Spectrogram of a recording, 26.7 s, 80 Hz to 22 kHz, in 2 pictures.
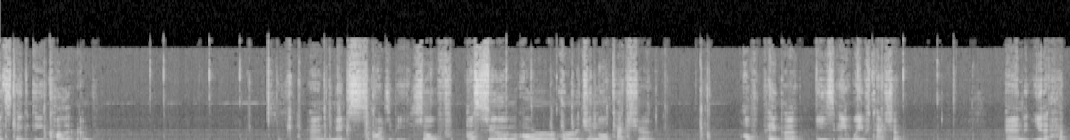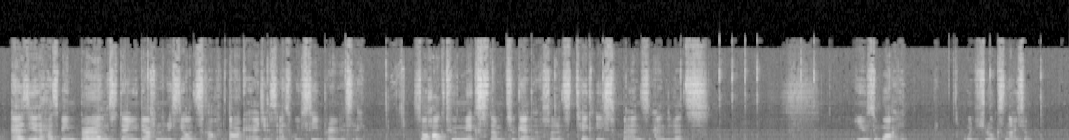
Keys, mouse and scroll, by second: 2.7-3.7 drag, 3.7 ctrl+a, 6.4 click, 6.9 ctrl+a, 11.4 click, 12.3-15.2 middle drag, 15.2-16.9 typing, 15.3 click, 16.3 right click, 17.8-22.1 drag, 22.5 click, 22.8-24.4 drag, 24.4-25.9 middle drag, 25.9-26.7 drag.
